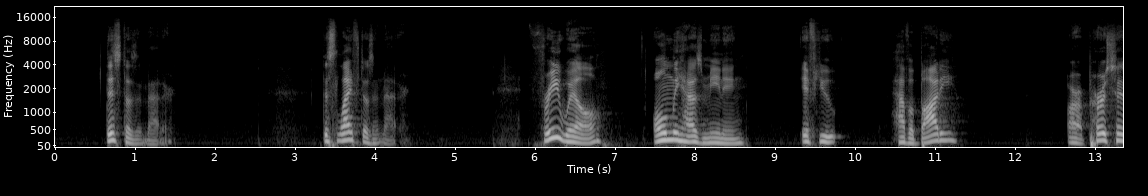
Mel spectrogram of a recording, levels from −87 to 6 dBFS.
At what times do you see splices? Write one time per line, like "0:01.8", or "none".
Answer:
0:05.9
0:10.3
